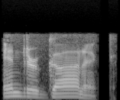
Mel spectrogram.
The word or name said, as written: endergonic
